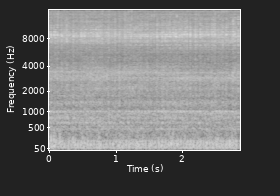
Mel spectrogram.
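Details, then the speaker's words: Honda Beat Street scooter (2017–2019) test-started after the throttle body was cleaned and the CVT serviced, with the rusted throttle grip still sticking. An even, steady low putter with no misses, knocks or hunting; normal idle. "Oke, ini untuk sementara kita tes dulu hidup. Oke. Oke, normal. Oke, normal, Guys, ya."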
